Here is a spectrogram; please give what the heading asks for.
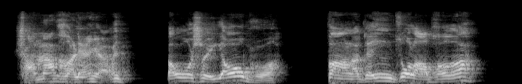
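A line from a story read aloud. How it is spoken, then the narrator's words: Angry roar. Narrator (Chinese): 一个满脸横肉的中年人 吼道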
